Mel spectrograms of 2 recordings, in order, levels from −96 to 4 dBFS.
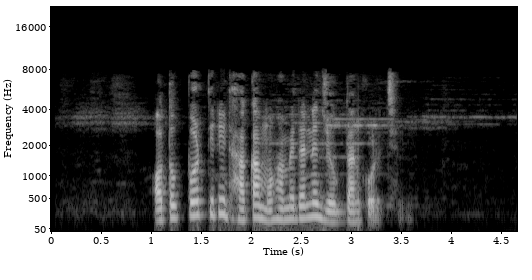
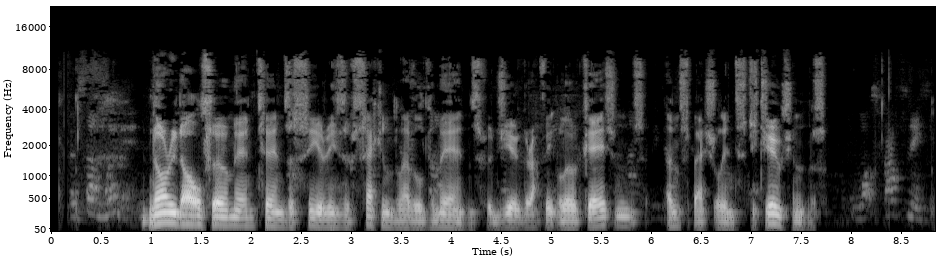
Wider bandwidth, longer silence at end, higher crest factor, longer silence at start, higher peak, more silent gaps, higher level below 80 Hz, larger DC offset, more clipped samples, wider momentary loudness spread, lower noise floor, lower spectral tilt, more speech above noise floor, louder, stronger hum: second, 8.2 kHz vs 11 kHz; first, 1.25 s vs 1.1 s; about the same, 22 dB vs 22 dB; first, 1.05 s vs 0.25 s; second, -6 dBFS vs -2 dBFS; neither; second, -70 dBFS vs -60 dBFS; neither; neither; second, 10 LU vs 20 LU; first, -61 dBFS vs -53 dBFS; about the same, -4.5 dB/octave vs -5.5 dB/octave; first, 34 dB vs 30 dB; second, -26 LUFS vs -22 LUFS; neither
